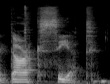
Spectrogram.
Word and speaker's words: Darkseid: see Isis I said say it like a dark see it yes navy blue see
